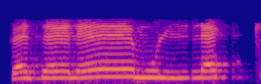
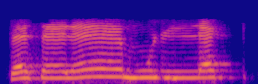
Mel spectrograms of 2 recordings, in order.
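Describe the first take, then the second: Both takes have the same delivery.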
